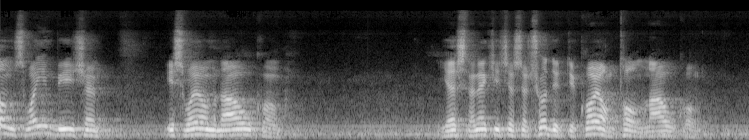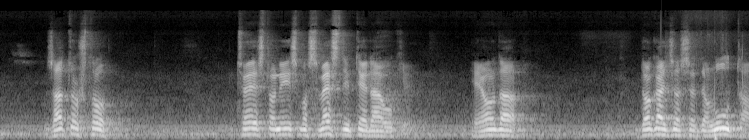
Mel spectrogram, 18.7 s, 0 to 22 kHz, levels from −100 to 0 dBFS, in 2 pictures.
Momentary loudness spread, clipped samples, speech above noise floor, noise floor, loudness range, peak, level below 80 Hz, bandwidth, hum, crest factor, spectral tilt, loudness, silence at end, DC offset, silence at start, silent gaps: 23 LU; under 0.1%; 21 dB; -37 dBFS; 5 LU; 0 dBFS; -46 dBFS; 9.4 kHz; none; 18 dB; -5.5 dB/octave; -16 LUFS; 0 s; under 0.1%; 0 s; none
